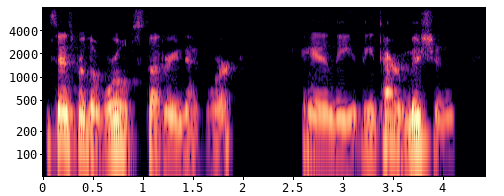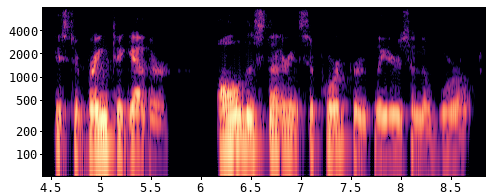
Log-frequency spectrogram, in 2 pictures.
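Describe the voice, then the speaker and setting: Man who stutters, halting speech. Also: mid-range voice, warm tone. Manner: halting, frequent repetitions and restarts, mild stutter. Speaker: guest. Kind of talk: casual interview on a video call.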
